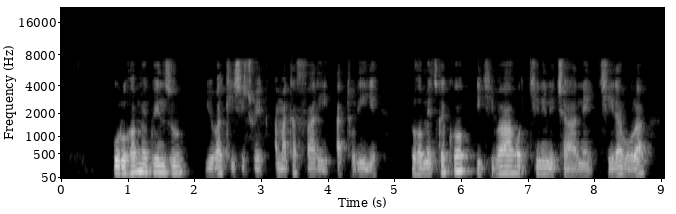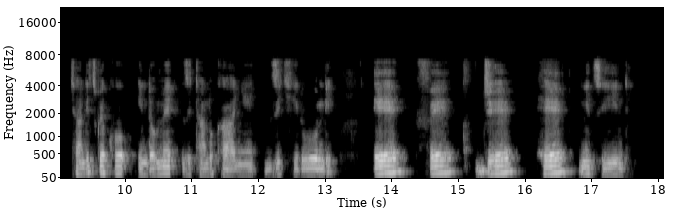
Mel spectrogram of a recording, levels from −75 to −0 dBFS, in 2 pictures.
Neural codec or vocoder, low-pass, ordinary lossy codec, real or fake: vocoder, 24 kHz, 100 mel bands, Vocos; 7.2 kHz; AAC, 48 kbps; fake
